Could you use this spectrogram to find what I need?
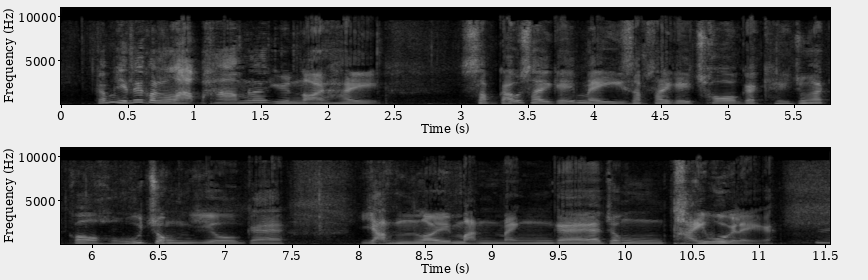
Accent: China; 我哋中國人有句説話，有冤無路訴就係俾冤，係冤上加冤

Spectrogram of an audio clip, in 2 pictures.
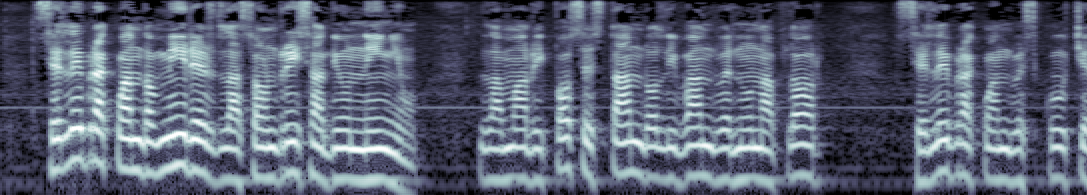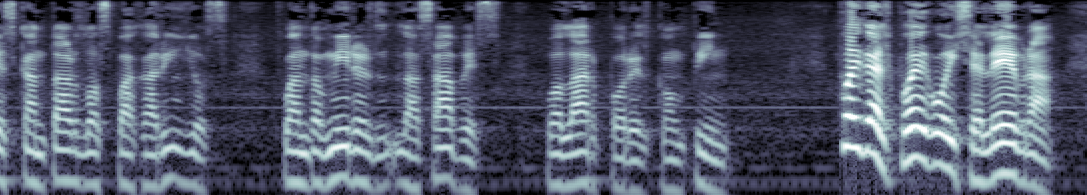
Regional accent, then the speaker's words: Huejotzingo, Puebla, Mexico; de Huejotzingo me dio las facilidades para presentar mi libro allá y vi toda esa riqueza que tiene mi patria chica

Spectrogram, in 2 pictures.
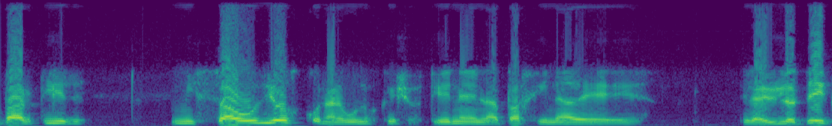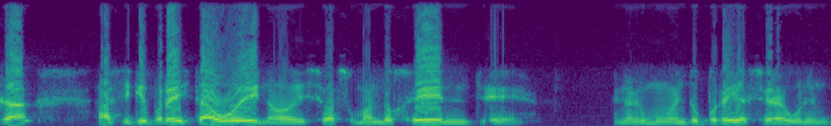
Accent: Cañuelas, Buenos Aires Province, Argentina; Sí, soy de Cañuelas, vivo acá hace más de 20 años, antes vivía sobre Ruta 3, en Barrio Pelufo, y bueno, hace 10 que resido acá, más cerca de la ciudad, digamos.

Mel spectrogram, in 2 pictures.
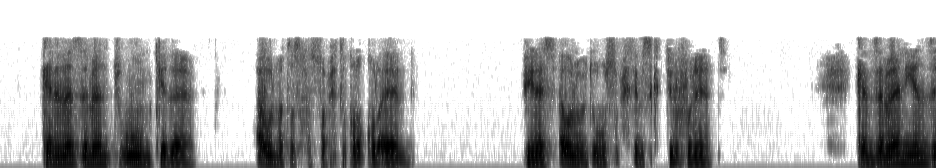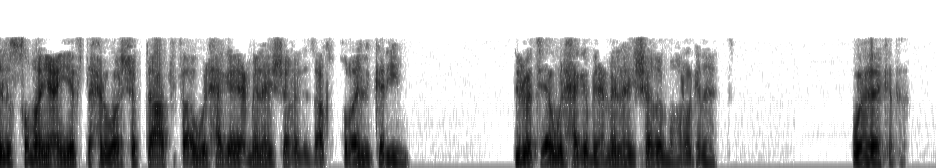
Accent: Egypt; زي ما بنقول عندنا في مصر، الأرض دي تموت.

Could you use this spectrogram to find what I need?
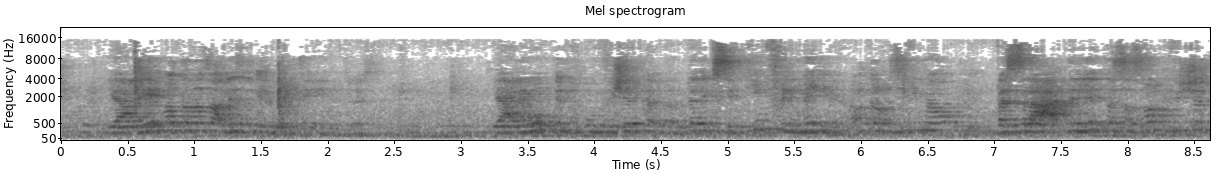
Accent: Egypt; بالنسبة لي أنا كمصرية

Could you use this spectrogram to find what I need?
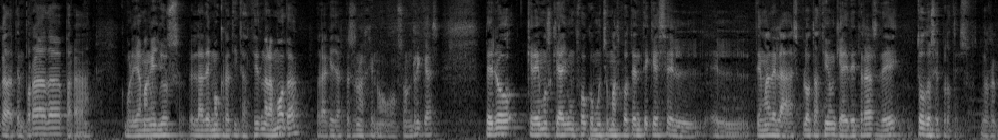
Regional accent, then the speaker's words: Galicia, Spain; accent: Galician; now in Madrid, Spain; Bueno, pues yo soy gallego, se me nota, ¿verdad?

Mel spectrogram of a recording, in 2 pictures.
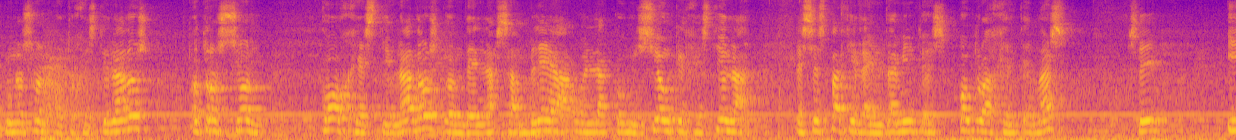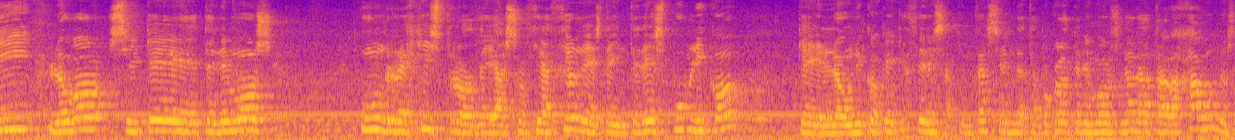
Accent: Hernani, Basque Country, Spain; vengo de Guipúzcoa, de un municipio que se llama Hernani, soy el alcalde.

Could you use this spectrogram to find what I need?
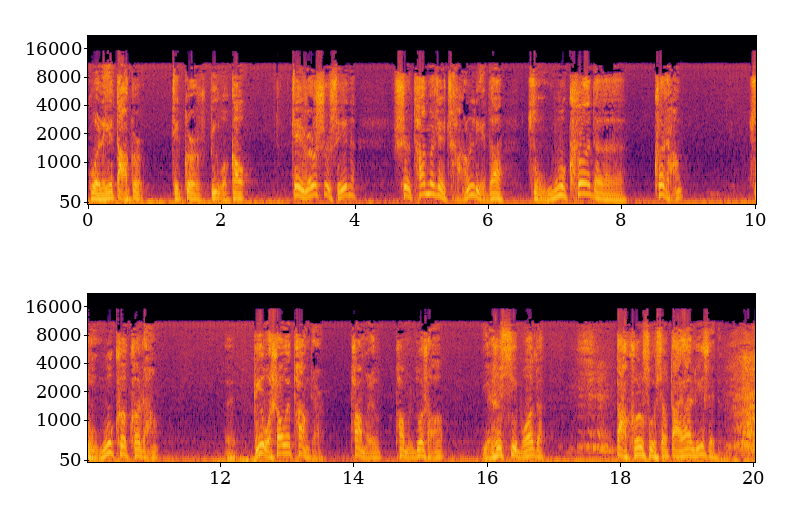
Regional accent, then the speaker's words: Beijing, China; now in Tianjin, China; 我在天津这儿50多年了啊，我从北京来天津50多年了，

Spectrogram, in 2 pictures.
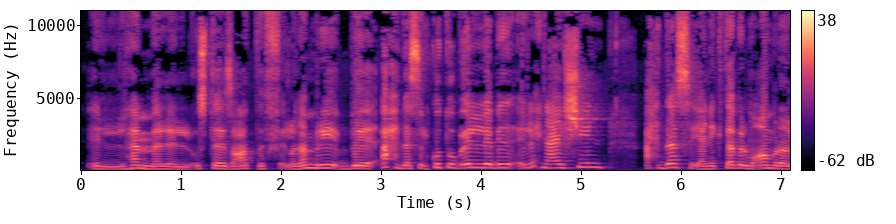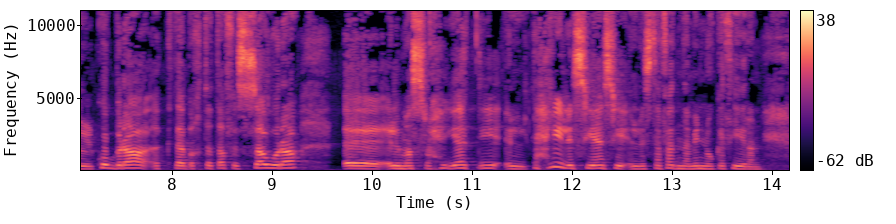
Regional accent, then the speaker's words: Egypt; بدات تغير وجهه نظرها بالنسبه للاحوال عندنا في مصر

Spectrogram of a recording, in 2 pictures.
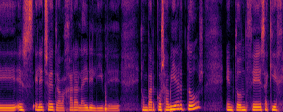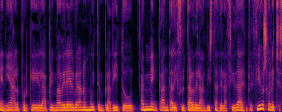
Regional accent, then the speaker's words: Spain; accent: Spanish; soy la única española hablando por la radio en los barcos, entonces es muy fácil reconocerme el acento español

